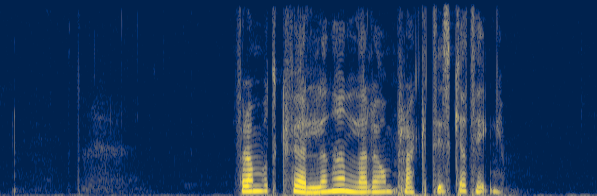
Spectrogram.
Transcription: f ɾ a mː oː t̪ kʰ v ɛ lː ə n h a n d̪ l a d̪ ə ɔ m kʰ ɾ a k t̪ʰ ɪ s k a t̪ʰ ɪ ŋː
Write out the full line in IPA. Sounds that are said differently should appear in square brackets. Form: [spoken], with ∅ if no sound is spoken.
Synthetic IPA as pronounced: f ɾ a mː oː t̪ kʰ v ɛ lː ə n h a n d̪ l a d̪ ə ɔ m [pʰ] ɾ a k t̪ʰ ɪ s k a t̪ʰ ɪ ŋː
